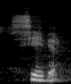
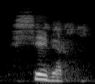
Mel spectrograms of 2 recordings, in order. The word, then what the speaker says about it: север: It is pronounced like in English word center. For example, Russian word север, север.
